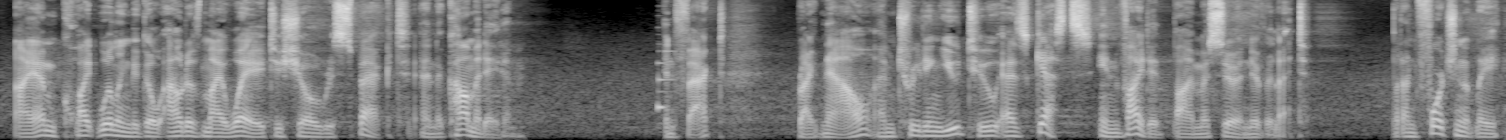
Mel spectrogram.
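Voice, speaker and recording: An actor playing a composed, imposing duke who runs a prison in a video game, measured, self-assured and dryly polite. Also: male voice, sits low, a little hiss or hum. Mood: coolly warning. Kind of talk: English video game voice acting.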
